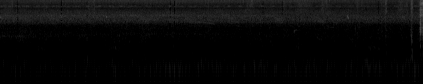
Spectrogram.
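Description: Near silence: faint, steady outdoor background.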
